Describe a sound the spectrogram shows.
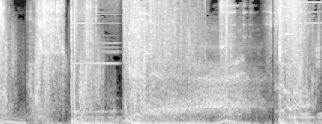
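A metal chain rattles and whips through the air.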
